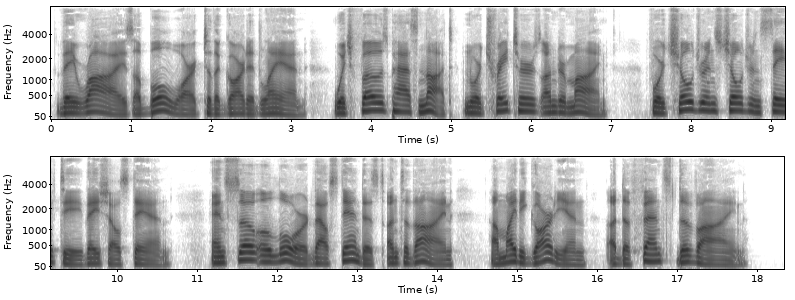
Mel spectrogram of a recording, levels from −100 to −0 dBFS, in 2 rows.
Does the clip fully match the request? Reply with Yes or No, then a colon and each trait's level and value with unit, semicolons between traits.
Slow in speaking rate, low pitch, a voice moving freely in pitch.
Yes: slow, 120 wpm; low, 110 Hz; wide, 6.7 semitones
